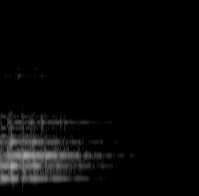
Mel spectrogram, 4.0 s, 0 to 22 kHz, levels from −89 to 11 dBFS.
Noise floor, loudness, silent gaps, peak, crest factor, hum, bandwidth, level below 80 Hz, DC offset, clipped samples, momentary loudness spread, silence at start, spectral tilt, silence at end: under -90 dBFS; -35 LUFS; none; -18 dBFS; 20 dB; none; 5.4 kHz; under -90 dBFS; under 0.1%; under 0.1%; 19 LU; 0 s; -1 dB/octave; 2.4 s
